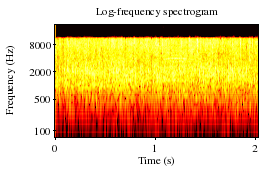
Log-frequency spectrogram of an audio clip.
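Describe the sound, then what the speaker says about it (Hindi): An audience at a railway crossing inauguration on a ring road in Nagda applauds, a dense, loud burst of steady clapping from a close crowd. "ये कंजूसी में ताली में बजाओ, या जोर से बजाओ"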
